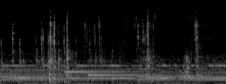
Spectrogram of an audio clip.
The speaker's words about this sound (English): I hear the gravel under the tires as the driver turns off the main road and stops in front of a chain-link gate. He hops out of the car and starts fumbling with the keys to the padlock.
